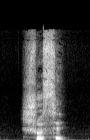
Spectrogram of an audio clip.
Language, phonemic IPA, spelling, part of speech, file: French, /ʃo.se/, chaussées, verb, LL-Q150 (fra)-chaussées.wav
- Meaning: feminine plural of chaussé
